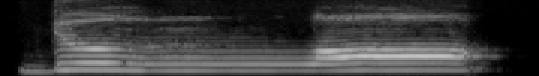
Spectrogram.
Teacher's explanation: Dal will be light, but lafz jalala will be heavy. Dullah. Two counts long.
